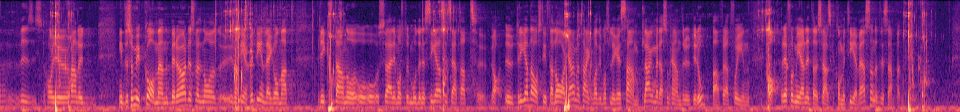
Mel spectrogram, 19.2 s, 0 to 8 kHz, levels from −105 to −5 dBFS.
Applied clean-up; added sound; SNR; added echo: none; Splash, splatter; -2 dB; none.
